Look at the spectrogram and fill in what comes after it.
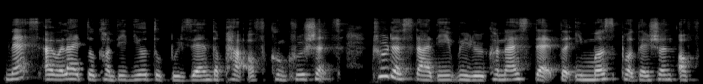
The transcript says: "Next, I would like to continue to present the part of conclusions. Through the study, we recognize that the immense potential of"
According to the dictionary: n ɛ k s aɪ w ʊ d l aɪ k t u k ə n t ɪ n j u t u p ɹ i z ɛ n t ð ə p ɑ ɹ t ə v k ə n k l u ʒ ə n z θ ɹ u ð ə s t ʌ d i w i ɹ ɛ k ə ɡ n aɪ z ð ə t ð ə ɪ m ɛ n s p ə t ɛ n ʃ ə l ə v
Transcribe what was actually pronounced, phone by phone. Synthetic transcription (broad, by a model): n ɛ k s aɪ w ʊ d l aɪ k t u k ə n t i n j u t u p ɹ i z ɛ n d ə p ɑ t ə f k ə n k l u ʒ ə n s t ɹ u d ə s t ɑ d i w i ɹ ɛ k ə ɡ n aɪ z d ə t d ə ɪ m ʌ s p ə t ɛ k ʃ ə n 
